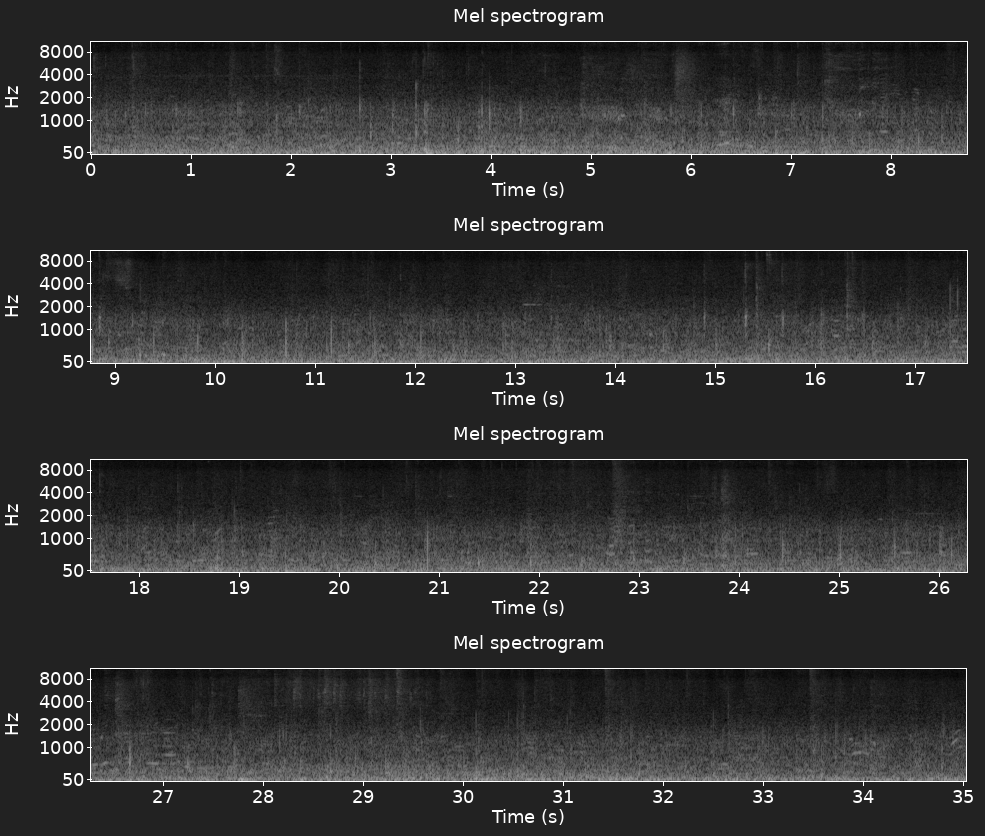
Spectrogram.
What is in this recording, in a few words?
Urban people footsteps babble; urban and suburban; boom library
